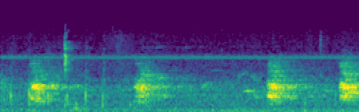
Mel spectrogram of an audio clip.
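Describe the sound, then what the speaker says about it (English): A dog barking indoors, four separate sharp barks spaced irregularly at moderate distance over a quiet room background with a faint steady electrical whine. "Of course, the dog is barking."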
